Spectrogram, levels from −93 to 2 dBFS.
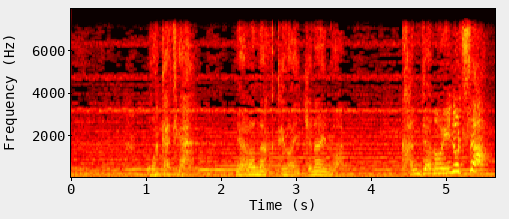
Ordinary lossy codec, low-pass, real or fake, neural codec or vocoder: none; 7.2 kHz; real; none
